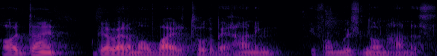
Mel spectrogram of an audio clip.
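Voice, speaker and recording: A man speaks with an Australian accent at a moderate pace. His tone is dark and mellow. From Sydney, Australia. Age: 60s. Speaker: retired police officer and hunter. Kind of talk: casual chat. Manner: halting.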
